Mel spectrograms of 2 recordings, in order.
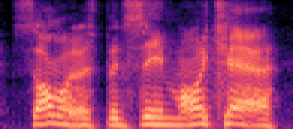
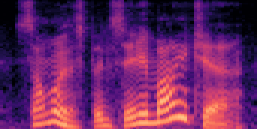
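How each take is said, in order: First: It is said in a big, deep voice. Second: It is said in a medium, middling voice. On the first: "said in his great big voice" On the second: "said in a middle-sized voice"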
